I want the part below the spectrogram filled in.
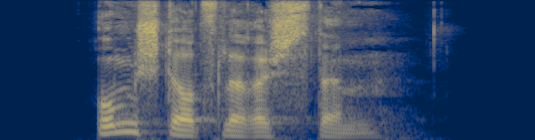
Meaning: strong dative masculine/neuter singular superlative degree of umstürzlerisch
- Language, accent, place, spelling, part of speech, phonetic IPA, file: German, Germany, Berlin, umstürzlerischstem, adjective, [ˈʊmʃtʏʁt͡sləʁɪʃstəm], De-umstürzlerischstem.ogg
